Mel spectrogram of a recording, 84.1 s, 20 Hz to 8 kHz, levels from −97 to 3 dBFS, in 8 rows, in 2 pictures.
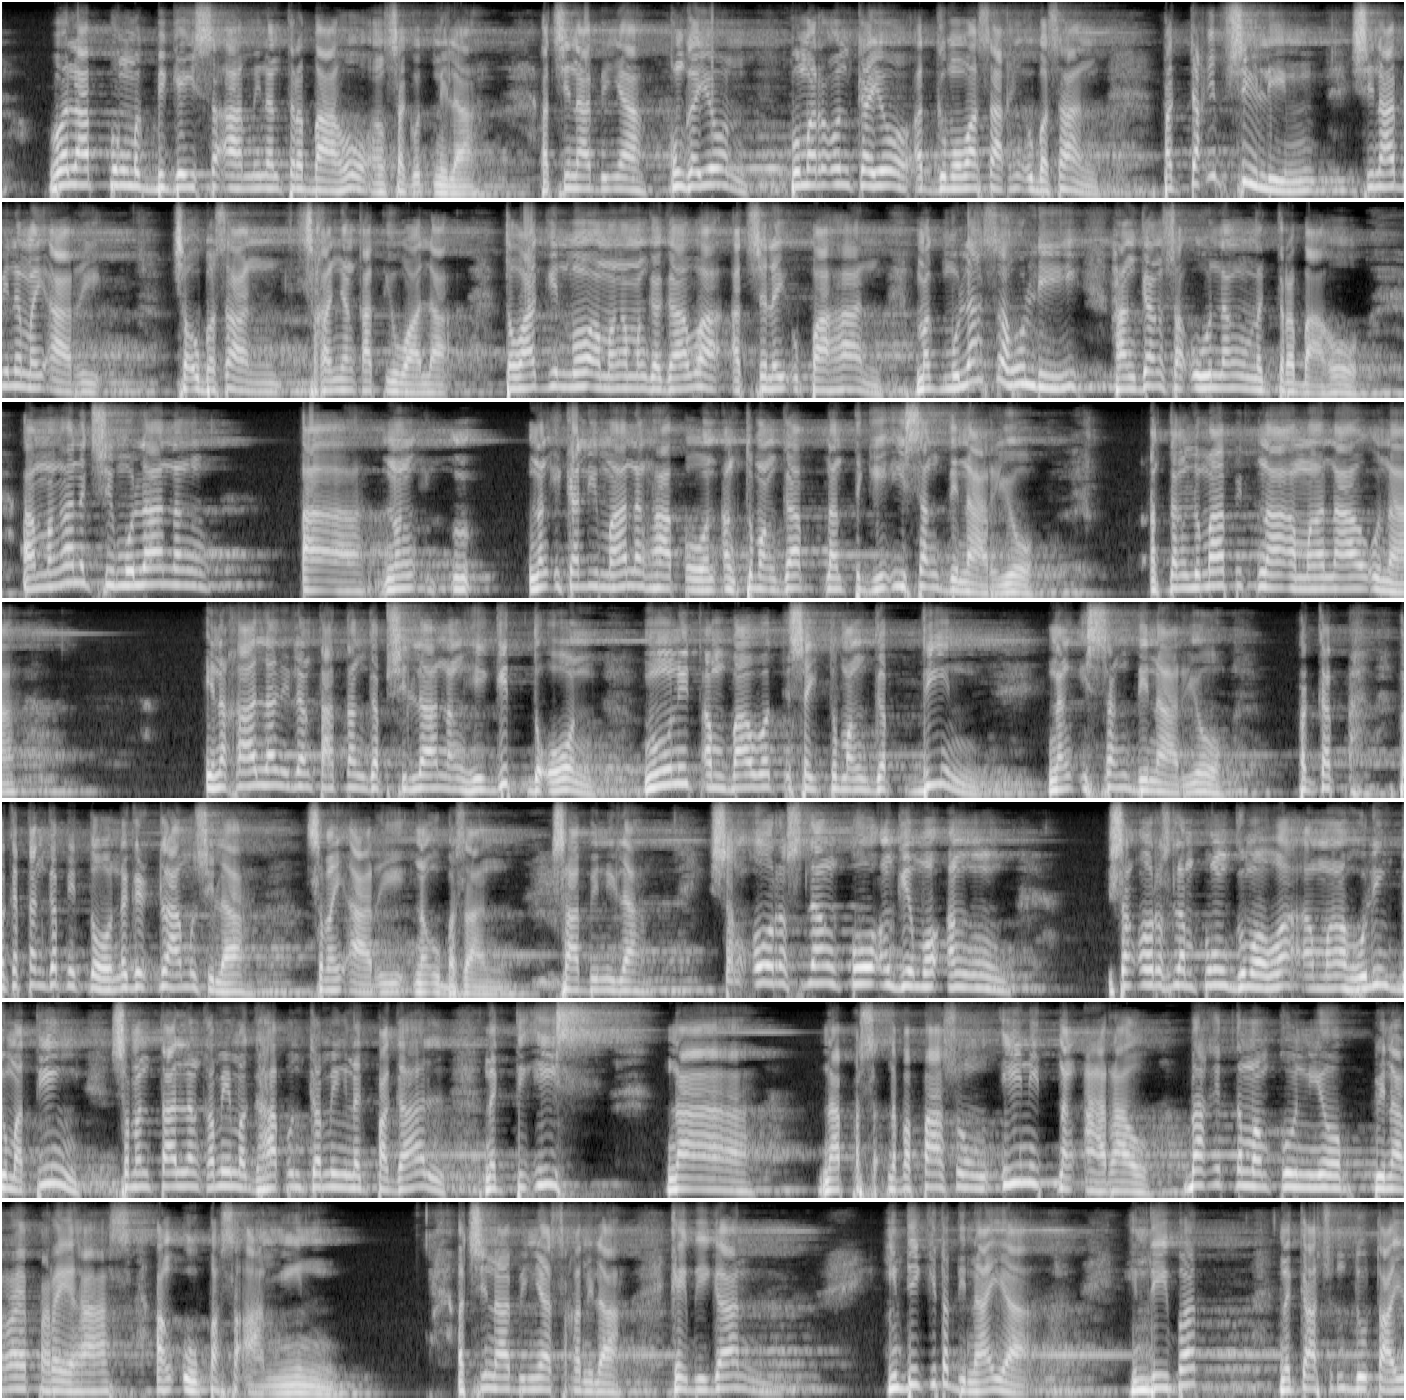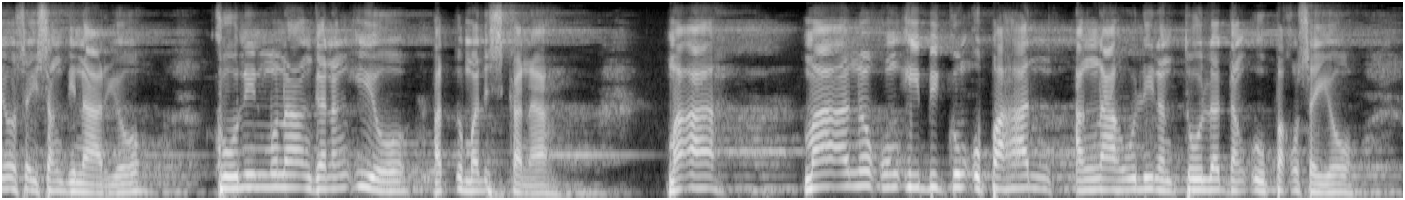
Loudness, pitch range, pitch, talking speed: -14 LUFS, 140-195 Hz, 170 Hz, 125 wpm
